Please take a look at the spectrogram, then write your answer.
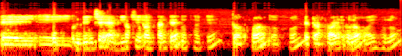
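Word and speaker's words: ت: দেখায় দিচ্ছি যদি এই নিচে একটা ফোটা থাকে তখন এটা হয় হলো পা আর যখন উপরে দুইটা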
